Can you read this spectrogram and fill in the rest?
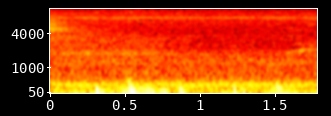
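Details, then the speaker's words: Well-used Lakewood box fan, grill ruled out as cause: heavy low thumps three or four times a second under the fan's hum, hub visibly wobbling; blade badly out of balance. "so this thing uh is way out of balance all right"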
